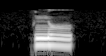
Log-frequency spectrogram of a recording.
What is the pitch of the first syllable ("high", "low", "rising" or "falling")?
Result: low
